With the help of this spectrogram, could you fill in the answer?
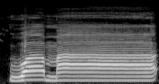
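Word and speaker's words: وَمَا: তারপরে ওয়া মা, ওয়া মা, এই মা এখানে আমাদেরকে টেনে পড়তে হবে, ওয়া মা আনা, আনা মিনাল মুশরিকিন, মিনাল, মিনাল মুশরিকিন।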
